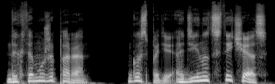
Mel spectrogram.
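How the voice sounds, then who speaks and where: A man's voice: medium pitch, sing-song, fast, darkish tone, dry recording, clean studio sound, voice pushed up, lightly acted. A man reading an audiobook, voicing a firm, reassuring young woman in a raised voice. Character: composed young woman, firm and tender daughter.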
